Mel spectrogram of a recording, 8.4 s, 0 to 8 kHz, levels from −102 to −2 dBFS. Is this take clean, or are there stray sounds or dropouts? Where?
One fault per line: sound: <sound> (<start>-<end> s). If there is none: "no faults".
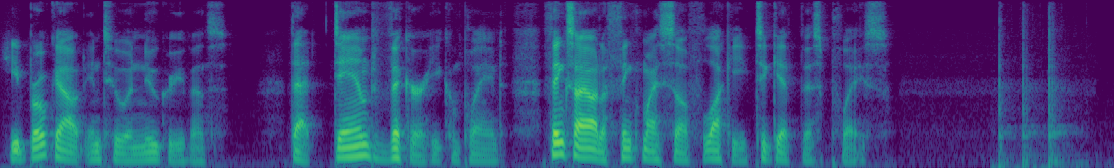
sound: tap (7.4-8.2 s)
